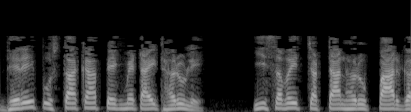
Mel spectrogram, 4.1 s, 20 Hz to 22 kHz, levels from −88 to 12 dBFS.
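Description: From start to finish the speech sounds dull and watery. Nothing reaches above about 5.8 kHz, so the top end is missing, and the remaining detail has a plainly audible swirling, unstable texture. The likely cause is MP3 compression at a starved bitrate, consistent with roughly 24 kbps. Short of bits, the encoder cuts the treble at a fixed point and drops weaker frequency lines, which then flicker in and out from frame to frame.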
